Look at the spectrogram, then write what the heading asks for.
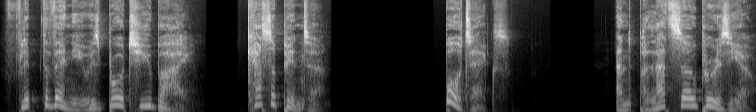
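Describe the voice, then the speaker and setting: A woman's voice: low-pitched, huge pitch swings, a little slow, pauses often, slightly rough, no echo, clean studio sound. A woman reading scripted reality show narration in a dramatic, teasing way.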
